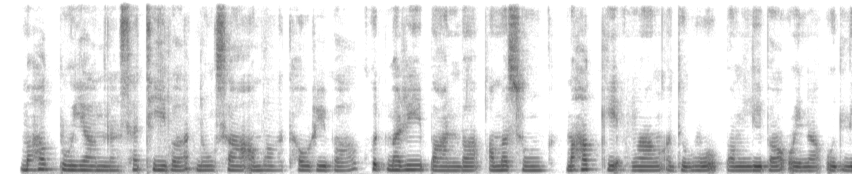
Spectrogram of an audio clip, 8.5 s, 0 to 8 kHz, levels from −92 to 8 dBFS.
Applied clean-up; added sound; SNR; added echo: neural mask model DeepFilterNet 3.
